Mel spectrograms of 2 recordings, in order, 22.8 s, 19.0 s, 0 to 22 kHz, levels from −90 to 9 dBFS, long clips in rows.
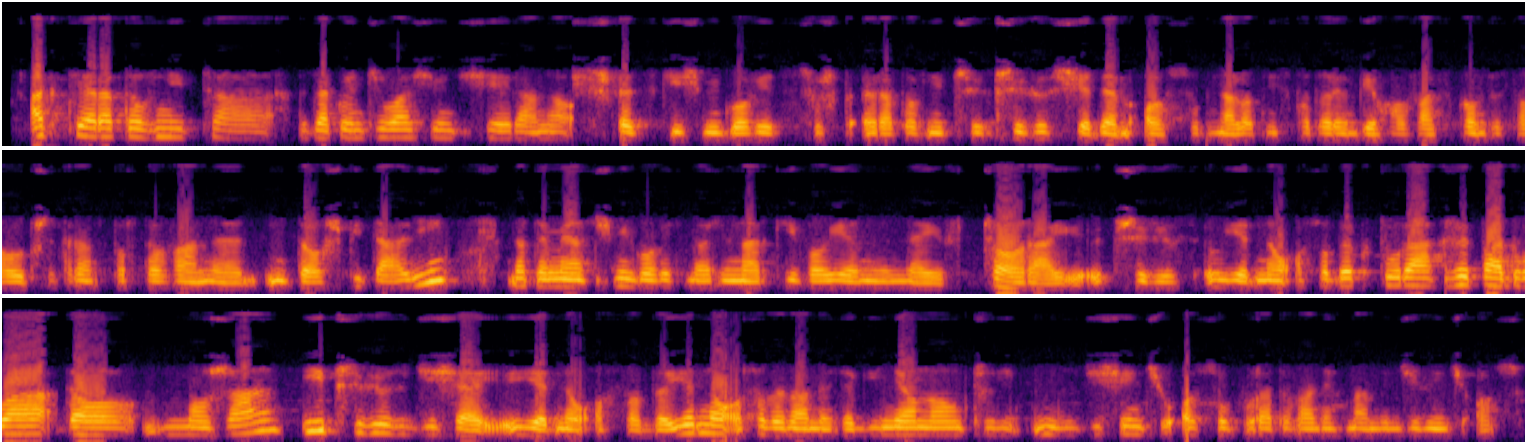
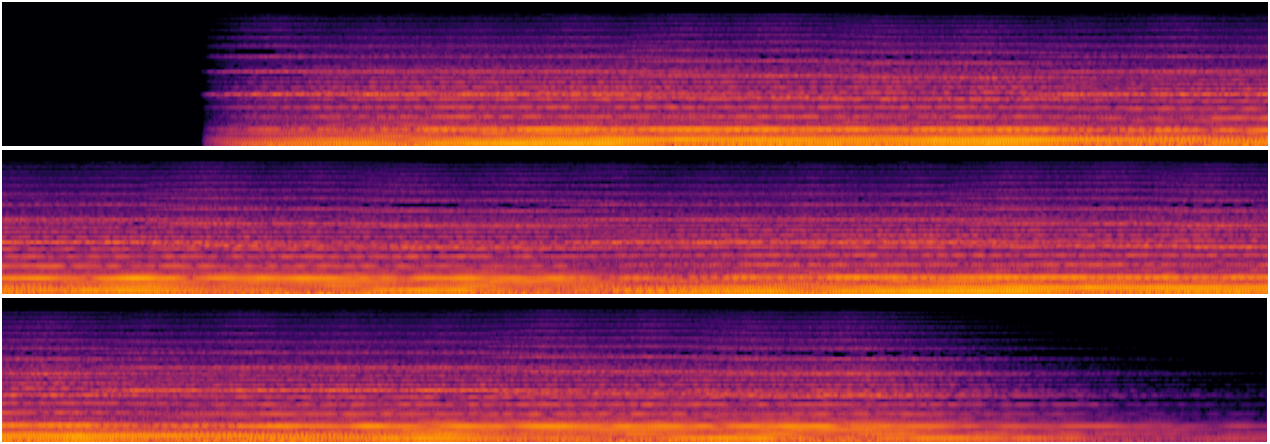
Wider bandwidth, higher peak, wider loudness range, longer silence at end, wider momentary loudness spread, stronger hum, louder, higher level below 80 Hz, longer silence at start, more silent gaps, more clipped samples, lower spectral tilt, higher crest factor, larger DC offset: first, 15.5 kHz vs 11.5 kHz; first, 0 dBFS vs -6 dBFS; about the same, 5 LU vs 4 LU; about the same, 0.05 s vs 0.1 s; about the same, 9 LU vs 8 LU; neither; first, -14 LUFS vs -20 LUFS; second, -56 dBFS vs -24 dBFS; second, 0.15 s vs 1.1 s; neither; first, 0.2% vs under 0.1%; about the same, -6 dB/octave vs -7 dB/octave; about the same, 14 dB vs 14 dB; neither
